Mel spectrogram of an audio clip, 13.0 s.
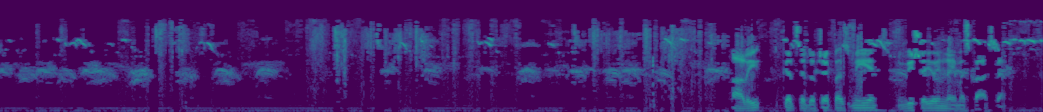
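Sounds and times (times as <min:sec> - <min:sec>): birds cawing harshly: 0:00.0 - 0:13.0
low steady hum: 0:00.0 - 0:13.0.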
